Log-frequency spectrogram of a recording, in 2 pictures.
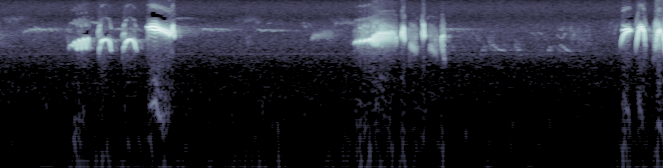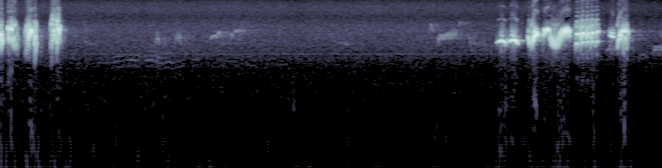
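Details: Rufous-tailed scrub robin song: four short bursts of high, scratchy, warbling notes spread across ten seconds, each phrase a quick jumble of chirps separated by silent pauses, no other sounds.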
